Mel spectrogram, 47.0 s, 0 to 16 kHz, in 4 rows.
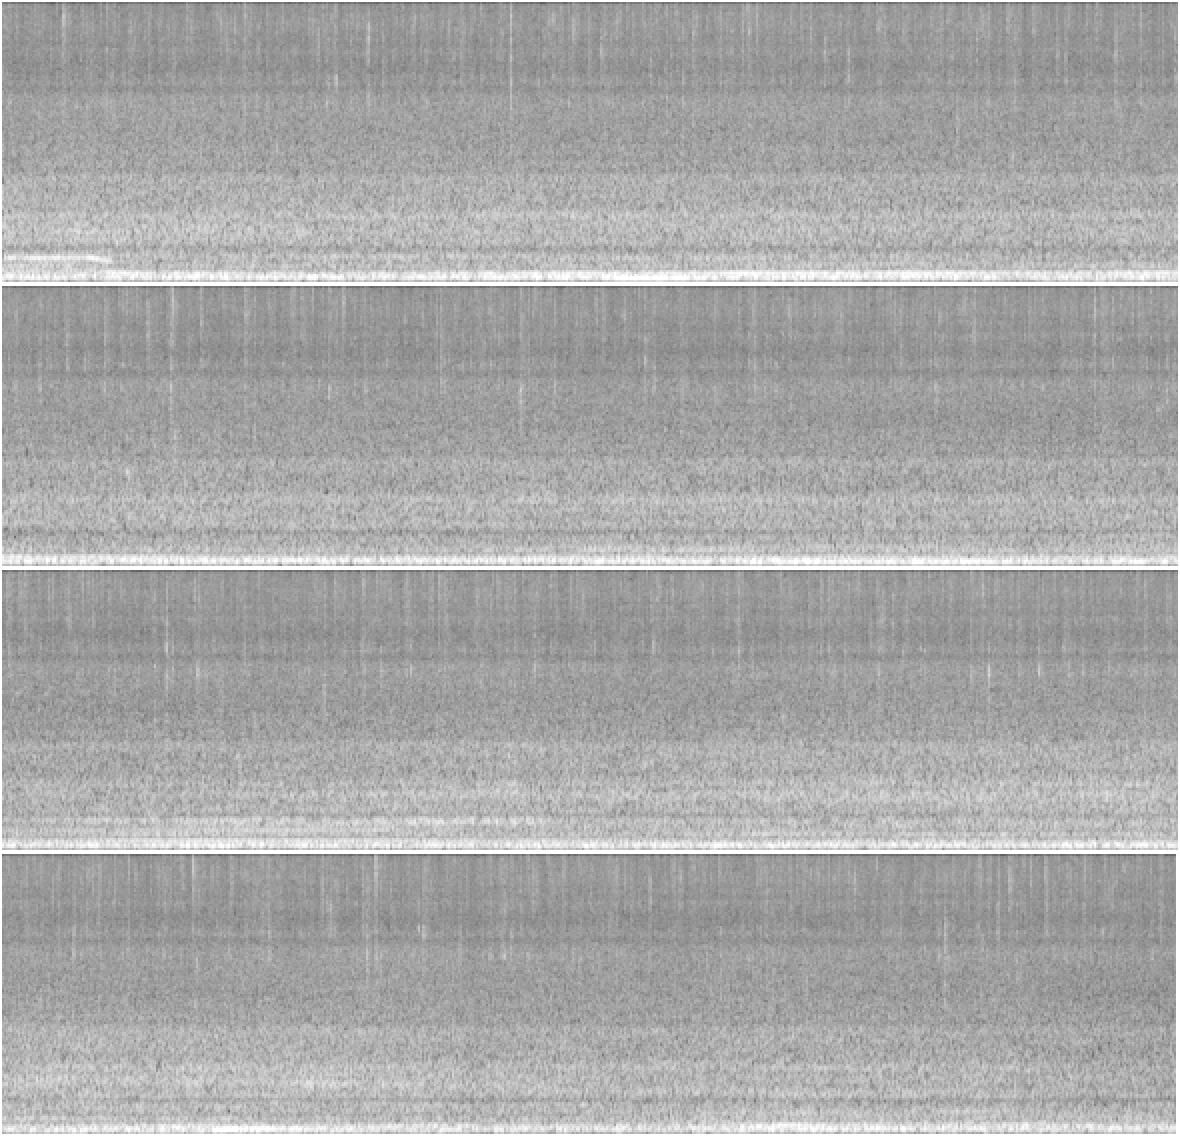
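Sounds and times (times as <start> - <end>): vehicle engine hum: 0.0 - 4.7, 17.1 - 46.9
road traffic rumble: 0.0 - 47.0
steady rain falling: 0.0 - 47.0.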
